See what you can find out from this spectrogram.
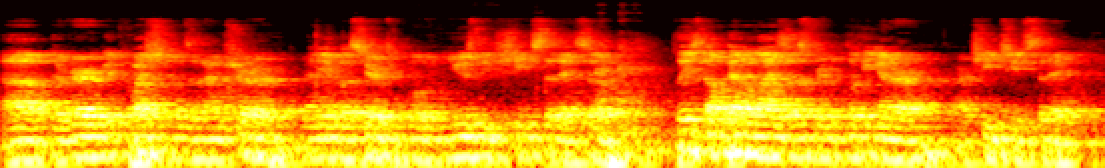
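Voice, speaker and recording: Halting man from Guam in an echoey hall. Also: lowish voice, level tone, darkish tone, distant mic, slight background noise. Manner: halting, self-deprecating, many fillers. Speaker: senatorial candidate. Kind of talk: candidate forum speech.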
